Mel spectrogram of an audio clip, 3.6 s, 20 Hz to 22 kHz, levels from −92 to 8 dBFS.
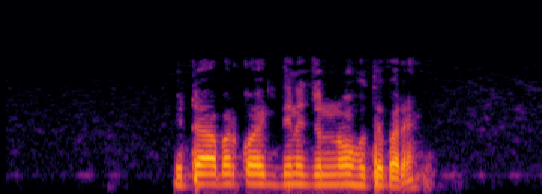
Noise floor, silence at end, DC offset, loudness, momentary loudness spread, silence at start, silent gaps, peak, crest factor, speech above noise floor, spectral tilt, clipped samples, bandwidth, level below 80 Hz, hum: -71 dBFS; 0.75 s; under 0.1%; -16 LUFS; 14 LU; 1.15 s; none; -2 dBFS; 18 dB; 55 dB; -9 dB/octave; under 0.1%; 7.2 kHz; -58 dBFS; none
